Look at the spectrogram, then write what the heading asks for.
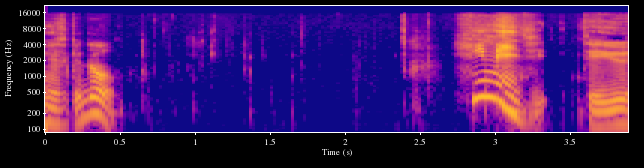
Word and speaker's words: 姫路: 色々あってねはい姫路は地元では姫路って言います地元の人はねでも東京の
